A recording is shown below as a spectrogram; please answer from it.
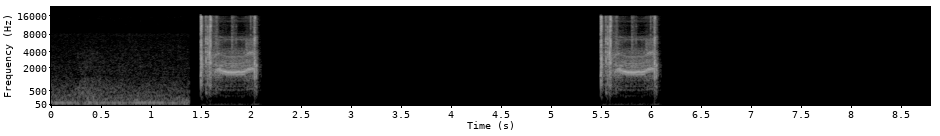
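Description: Two camera-shutter sounds, each about half a second long and about four seconds apart, with dead silence between them. Just before the first, a faint outdoor background cuts off suddenly.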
